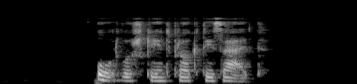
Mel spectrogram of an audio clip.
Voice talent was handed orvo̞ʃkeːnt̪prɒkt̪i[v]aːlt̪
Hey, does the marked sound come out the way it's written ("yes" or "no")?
no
